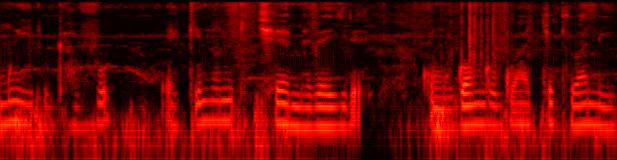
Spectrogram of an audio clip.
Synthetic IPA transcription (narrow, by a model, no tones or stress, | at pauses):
mwiːɾuɡavue̞̰kino̞niki̥ce̞ːme̞ɾe̞iɾe̞̰ | kumuɡo̞ːŋɡo̞ɡwaːco̞kiβaniː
